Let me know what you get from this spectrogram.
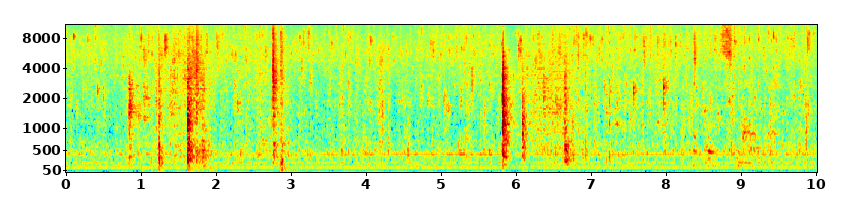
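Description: Breaded eggplant slices frying in shallow oil in a skillet: a steady sizzle with scattered crackles, and a few sharp clicks standing out.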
